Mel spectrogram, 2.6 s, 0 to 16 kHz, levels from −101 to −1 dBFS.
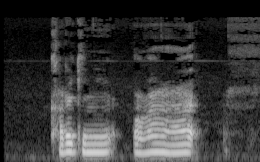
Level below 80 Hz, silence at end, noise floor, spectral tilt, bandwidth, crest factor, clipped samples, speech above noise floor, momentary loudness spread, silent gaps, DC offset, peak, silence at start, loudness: -60 dBFS; 0.65 s; -56 dBFS; -8 dB/octave; 11 kHz; 18 dB; under 0.1%; 31 dB; 7 LU; none; under 0.1%; -10 dBFS; 0.5 s; -26 LUFS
